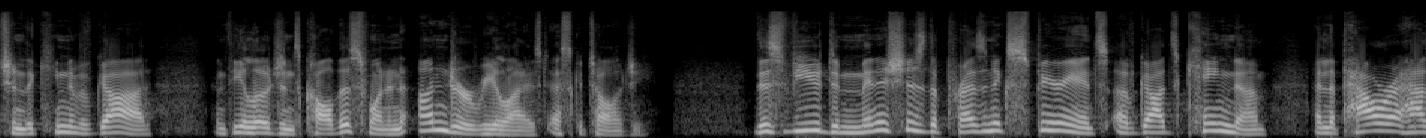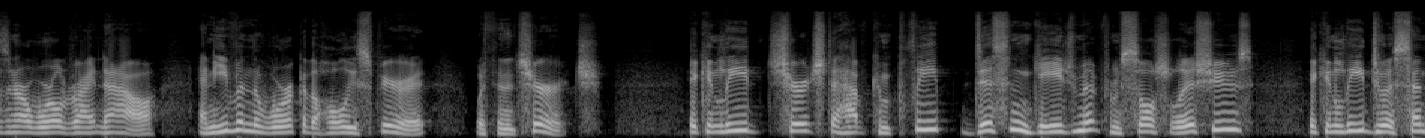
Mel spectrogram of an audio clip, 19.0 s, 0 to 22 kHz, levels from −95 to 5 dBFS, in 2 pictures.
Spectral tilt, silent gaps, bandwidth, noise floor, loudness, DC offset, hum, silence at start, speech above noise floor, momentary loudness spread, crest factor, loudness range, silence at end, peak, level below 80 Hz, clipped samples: -5.5 dB/octave; none; 15.5 kHz; -65 dBFS; -27 LUFS; under 0.1%; none; 0 s; 38 dB; 8 LU; 16 dB; 3 LU; 0 s; -12 dBFS; -72 dBFS; under 0.1%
